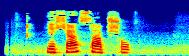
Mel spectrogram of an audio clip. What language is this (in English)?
Abkhazian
